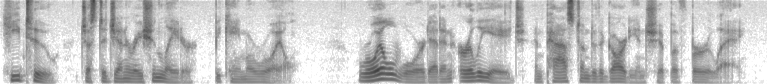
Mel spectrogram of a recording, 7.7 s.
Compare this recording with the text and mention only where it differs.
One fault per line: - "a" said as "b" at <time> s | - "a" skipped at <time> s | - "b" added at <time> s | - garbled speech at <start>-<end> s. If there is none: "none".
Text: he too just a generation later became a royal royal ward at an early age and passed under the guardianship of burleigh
none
